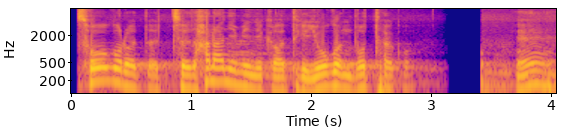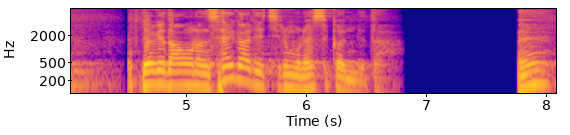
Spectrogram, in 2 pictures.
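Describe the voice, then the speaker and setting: A man's voice: on the high side, lively intonation, moderate pace, pauses often, dark tone. A male pastor preaching a Sunday sermon, telling a story and asking the congregation questions.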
